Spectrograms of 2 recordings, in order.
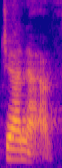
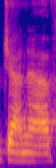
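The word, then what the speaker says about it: Gennev: So that's when I found um Genev which is spelled G as in girl, E is in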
